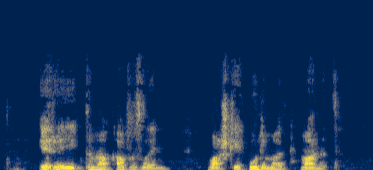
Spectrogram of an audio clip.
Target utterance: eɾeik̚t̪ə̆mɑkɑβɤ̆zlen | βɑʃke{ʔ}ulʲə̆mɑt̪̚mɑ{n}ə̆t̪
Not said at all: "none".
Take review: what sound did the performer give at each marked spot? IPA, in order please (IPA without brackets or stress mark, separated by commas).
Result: k, n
